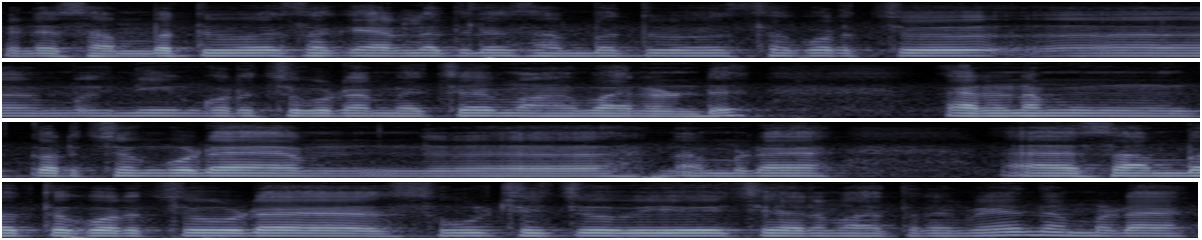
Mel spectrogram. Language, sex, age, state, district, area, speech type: Malayalam, male, 45-60, Kerala, Thiruvananthapuram, urban, spontaneous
